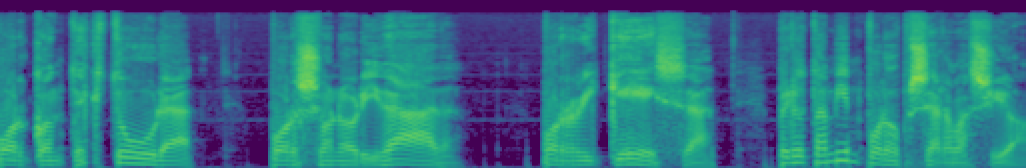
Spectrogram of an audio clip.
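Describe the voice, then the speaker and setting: A man's fairly low voice at a very slow pace, with lively intonation and very even loudness, in a dry, close sound without echo. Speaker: radio host. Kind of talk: radio editorial commentary.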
